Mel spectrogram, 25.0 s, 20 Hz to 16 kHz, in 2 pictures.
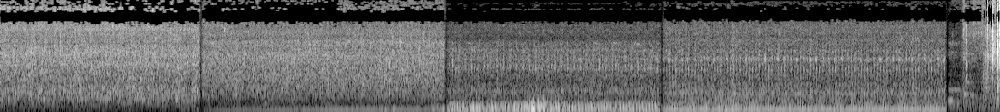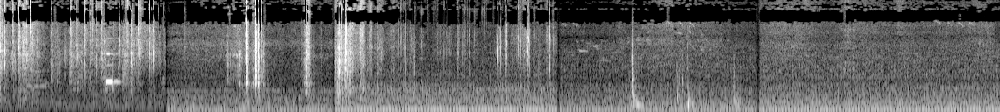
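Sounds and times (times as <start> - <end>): low rumble inside van: 4.7 - 12.0, 14.0 - 25.0
plastic bag crinkling: 11.9 - 14.6, 16.4 - 19.4.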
